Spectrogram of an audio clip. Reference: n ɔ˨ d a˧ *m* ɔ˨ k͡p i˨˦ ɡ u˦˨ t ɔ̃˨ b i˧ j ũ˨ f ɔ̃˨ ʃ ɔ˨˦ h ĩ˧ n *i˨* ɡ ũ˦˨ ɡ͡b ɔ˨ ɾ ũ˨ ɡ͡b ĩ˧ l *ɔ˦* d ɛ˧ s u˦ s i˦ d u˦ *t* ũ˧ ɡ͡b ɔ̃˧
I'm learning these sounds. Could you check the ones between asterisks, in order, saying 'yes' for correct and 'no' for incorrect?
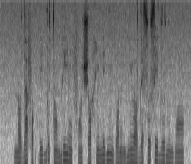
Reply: no, no, no, no

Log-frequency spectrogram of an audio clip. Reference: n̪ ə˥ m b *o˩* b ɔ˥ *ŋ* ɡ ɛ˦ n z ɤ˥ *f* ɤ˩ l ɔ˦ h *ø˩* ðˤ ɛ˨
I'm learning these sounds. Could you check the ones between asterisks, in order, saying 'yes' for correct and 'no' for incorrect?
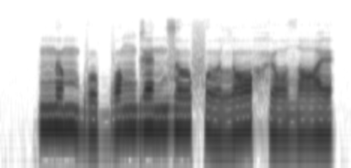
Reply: yes, yes, yes, yes

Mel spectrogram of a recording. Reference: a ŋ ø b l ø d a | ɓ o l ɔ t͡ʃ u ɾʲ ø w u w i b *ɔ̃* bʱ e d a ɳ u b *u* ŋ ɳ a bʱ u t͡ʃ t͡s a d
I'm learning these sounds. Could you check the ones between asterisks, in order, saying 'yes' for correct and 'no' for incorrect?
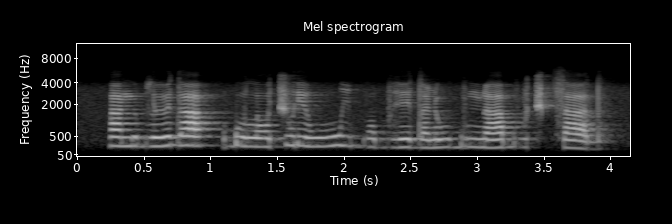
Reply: no, yes

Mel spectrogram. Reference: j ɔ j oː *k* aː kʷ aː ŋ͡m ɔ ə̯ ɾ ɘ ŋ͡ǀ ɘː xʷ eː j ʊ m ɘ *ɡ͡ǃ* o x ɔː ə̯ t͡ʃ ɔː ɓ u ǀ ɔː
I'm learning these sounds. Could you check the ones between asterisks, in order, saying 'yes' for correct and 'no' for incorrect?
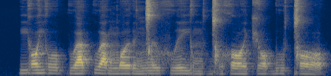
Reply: no, no

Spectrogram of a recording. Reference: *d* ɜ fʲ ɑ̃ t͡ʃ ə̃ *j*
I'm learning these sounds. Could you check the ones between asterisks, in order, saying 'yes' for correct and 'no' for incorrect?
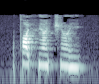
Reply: no, yes

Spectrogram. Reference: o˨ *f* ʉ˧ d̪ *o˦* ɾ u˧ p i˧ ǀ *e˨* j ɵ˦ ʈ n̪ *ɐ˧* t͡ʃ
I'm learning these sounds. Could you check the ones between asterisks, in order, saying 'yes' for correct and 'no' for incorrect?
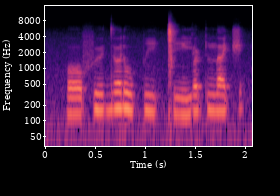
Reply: yes, no, no, no

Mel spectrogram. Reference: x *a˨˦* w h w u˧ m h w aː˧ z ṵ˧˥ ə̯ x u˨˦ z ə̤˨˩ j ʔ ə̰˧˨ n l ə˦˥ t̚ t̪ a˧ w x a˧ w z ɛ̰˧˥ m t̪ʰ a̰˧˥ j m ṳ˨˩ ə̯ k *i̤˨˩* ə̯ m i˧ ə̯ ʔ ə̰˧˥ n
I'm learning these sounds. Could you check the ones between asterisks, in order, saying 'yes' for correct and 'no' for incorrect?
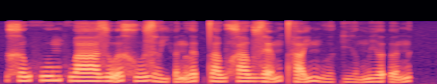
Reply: no, yes

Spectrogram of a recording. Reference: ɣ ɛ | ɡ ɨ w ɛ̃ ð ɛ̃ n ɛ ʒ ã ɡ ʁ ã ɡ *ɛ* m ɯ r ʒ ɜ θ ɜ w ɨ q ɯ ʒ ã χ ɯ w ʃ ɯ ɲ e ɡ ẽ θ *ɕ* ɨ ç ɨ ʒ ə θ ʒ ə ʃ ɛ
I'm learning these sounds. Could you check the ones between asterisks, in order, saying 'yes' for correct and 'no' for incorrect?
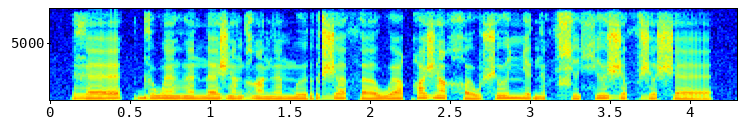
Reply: no, yes

